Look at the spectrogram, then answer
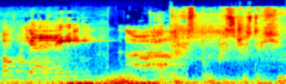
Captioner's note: whispering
